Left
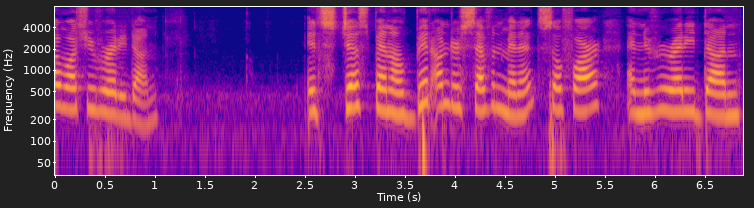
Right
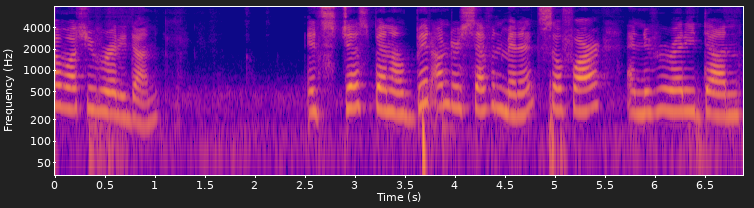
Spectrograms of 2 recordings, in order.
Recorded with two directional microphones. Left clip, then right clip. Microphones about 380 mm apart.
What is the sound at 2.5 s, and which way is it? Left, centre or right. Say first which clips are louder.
Speech: left 11 dB; centre.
